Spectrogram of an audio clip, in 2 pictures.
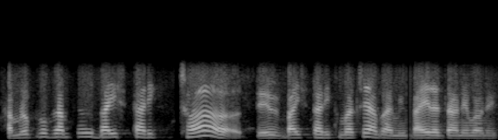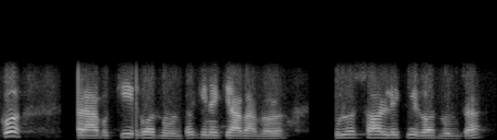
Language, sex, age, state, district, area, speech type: Nepali, male, 45-60, West Bengal, Jalpaiguri, rural, conversation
